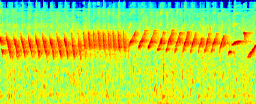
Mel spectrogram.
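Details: Canary song used as a lure to get lazy, quiet canaries singing: a fast, even high trill of rapid notes for about two seconds, then a string of quick downward-slurred whistles and short chirps, with no other clear sounds.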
